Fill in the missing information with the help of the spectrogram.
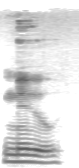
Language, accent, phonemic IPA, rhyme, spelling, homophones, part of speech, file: English, US, /muː/, -uː, moo, moue, noun / verb / interjection, En-us-moo.ogg
- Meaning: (noun) 1. The characteristic lowing sound made by cattle 2. A foolish woman; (verb) Of a cow or bull, to make its characteristic lowing sound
